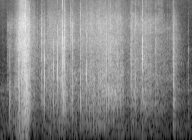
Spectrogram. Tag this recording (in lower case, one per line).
crumpling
